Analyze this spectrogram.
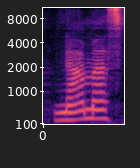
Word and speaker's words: namaste: It's like a different stress on the e.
